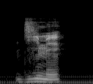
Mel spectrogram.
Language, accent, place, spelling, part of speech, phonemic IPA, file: French, France, Lyon, dîmer, verb, /di.me/, LL-Q150 (fra)-dîmer.wav
- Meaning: to tithe, to levy tithes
